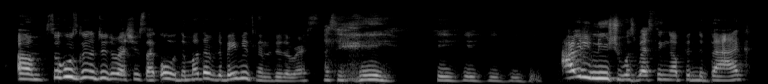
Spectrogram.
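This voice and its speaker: Speaking very fast with a non-native accent, a woman uses an animated tone. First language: not English. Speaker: beauty vlogger. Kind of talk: storytime vlog.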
